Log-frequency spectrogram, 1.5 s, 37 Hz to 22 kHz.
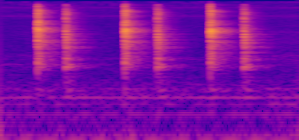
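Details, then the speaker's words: GM V8 Active Fuel Management (DOD/AFM) lifter oil-control solenoid, 12-volt on-off unit switched by the computer, bench-activated: sharp paired clicks about every 0.4 seconds, crisp and loud, switching properly; normal solenoid click. "So it's just a 12-volt on-off solenoid, as all these things are."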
